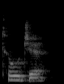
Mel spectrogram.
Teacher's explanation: So we've got transforming sounds here. So the d and the y come together to make j.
